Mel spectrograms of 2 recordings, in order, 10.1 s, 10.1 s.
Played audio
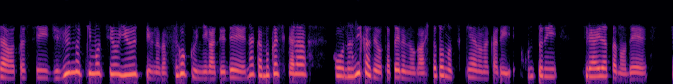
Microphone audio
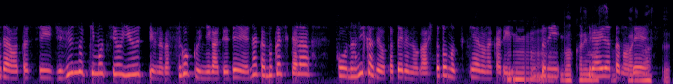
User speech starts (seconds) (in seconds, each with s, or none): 7.6 s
